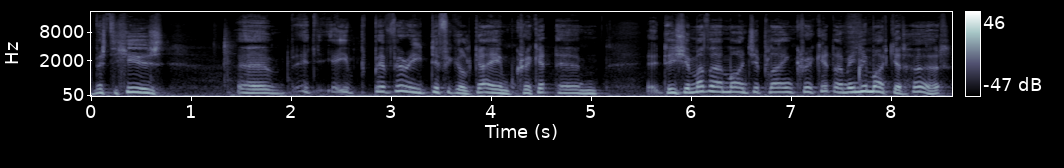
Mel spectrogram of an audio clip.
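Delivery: high, put-on silly voice. Prank caller teasing Kim Hughes on the phone, high silly voice. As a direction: ham it up as a cheeky prank caller. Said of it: "he was putting on a silly voice".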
